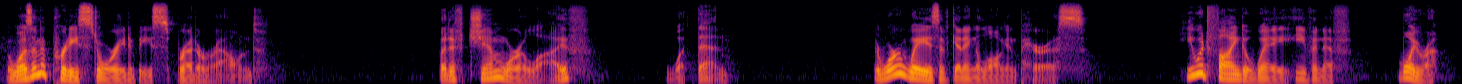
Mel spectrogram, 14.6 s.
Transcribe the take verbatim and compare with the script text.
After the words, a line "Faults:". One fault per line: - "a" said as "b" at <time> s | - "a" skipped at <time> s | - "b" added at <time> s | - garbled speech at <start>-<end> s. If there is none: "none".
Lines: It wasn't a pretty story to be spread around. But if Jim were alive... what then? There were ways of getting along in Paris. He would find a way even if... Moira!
It wasn't a pretty story to be spread around. But if Jim were alive... what then? There were ways of getting along in Paris. He would find a way even if... Moira!
Faults:
none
